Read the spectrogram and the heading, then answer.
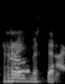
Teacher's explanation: So you gotta roll your R's.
